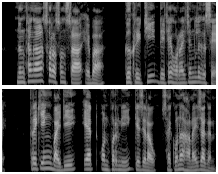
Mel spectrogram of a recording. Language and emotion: Bodo, neutral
